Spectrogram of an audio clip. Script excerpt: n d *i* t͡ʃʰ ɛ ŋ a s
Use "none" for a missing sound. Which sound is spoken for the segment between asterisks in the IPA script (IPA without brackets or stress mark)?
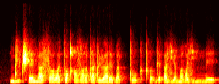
i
